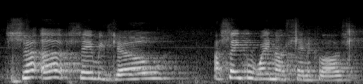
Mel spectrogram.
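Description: A woman's voice: high-pitched, normal speed, close to an everyday voice. Woman playing a blunt country girlfriend, echoey. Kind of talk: staged comic radio-show reading. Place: theater stage before an audience. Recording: muffled echoey hall, faint noise.

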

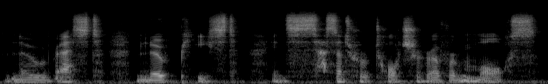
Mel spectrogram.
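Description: A man's voice: on the low side, fairly even intonation, creaky, bright, forceful tone, slightly rough, full character voice. A man voicing the mournful, remorseful ghost of a dead businessman in a solemn, declamatory storybook reading. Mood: weary, sorrowful. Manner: declamatory, solemn, drawn-out wailing.

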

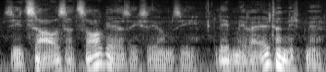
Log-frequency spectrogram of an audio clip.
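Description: An actor playing a dogged, probing police detective in a crime radio play, asking terse and insistent questions. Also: male voice, rumbling low, big pitch swings, a little fast, gravelly, bright, forceful tone, slight background noise, heavily acted. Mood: probing, official. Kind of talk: German crime radio drama dialogue.

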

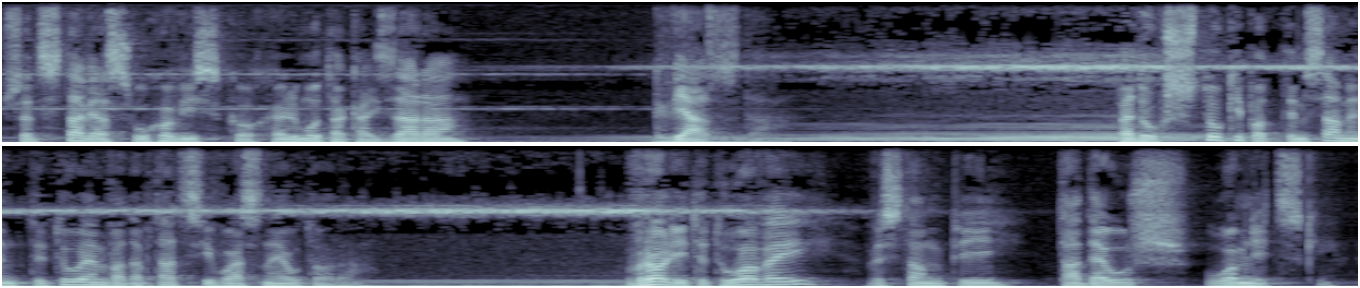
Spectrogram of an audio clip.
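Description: A man's voice: medium pitch, a little slow, long pauses. A man reading a scripted announcement for a radio theatre broadcast in a 1970s recording. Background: prominent music.

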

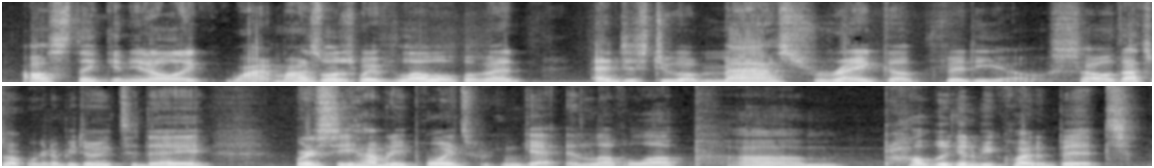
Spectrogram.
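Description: A man's voice: lowish voice, fairly bright tone. Chatty young man with a sick voice. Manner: chatty, rambling, self-correcting. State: sick, voice a bit off. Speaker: mobile game content creator. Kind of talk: casual gameplay commentary. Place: home room, indoors.

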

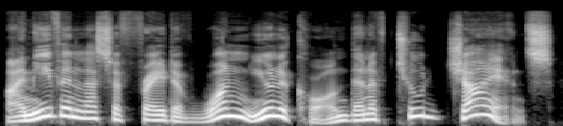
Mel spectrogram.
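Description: A man's voice: a little high, wildly swooping pitch, unhurried, dry recording, clean studio sound, pitched above the performer's own voice. A man voicing a boastful, plucky little male tailor in a storybook reading, cocky and bragging.

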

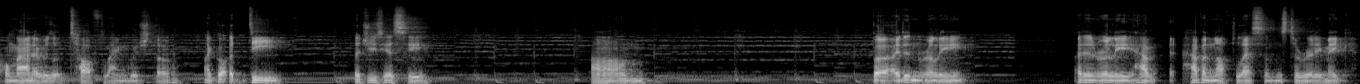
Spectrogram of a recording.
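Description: Thirties male streamer, low voice, loose self-correcting chat, soft music under. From United Kingdom. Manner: rambling, self-correcting, laughs often. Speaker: coding livestreamer. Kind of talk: casual live-stream chat while coding. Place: home room at a desk.

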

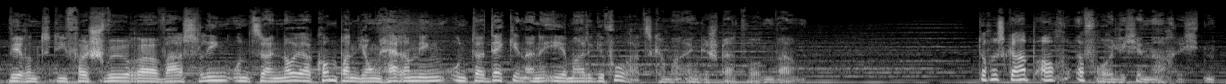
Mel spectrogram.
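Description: A man narrating an adventure audio drama in a measured, suspenseful storyteller's manner. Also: a little high, vocal fry, music in the background.

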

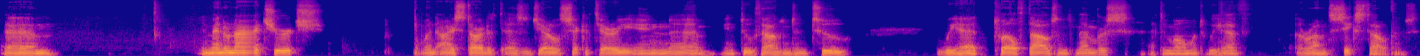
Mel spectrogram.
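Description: Older Dutch-accented man, hesitant church-leader guest on a headset video call, husky and unhurried. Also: low voice, little pitch movement. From Netherlands. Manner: hesitant, many fillers and restarts. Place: home study with bookshelves.

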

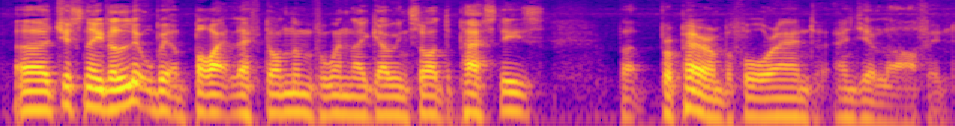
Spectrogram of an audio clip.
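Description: Chatty man in a kitchen. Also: lowish voice. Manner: chatty, self-mocking, explains each step. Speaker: home cook. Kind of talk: casual cooking narration. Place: small home kitchen.

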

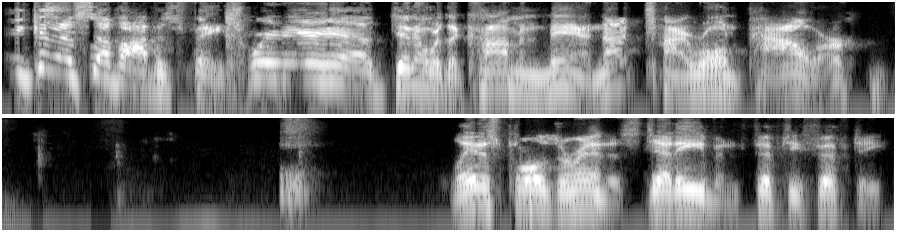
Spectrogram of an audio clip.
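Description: Blunt cartoon political handler played by a man, very sharp, husky, animated. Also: fairly high pitch, moderate pace, long pauses, dry recording, studio quality, full character voice. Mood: brisk, urgent. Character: brisk, blunt male political campaign advisor. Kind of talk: amateur cartoon table read. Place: home room, on a video call.

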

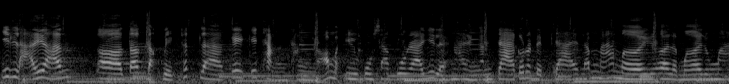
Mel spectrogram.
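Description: A woman in her twenties with a southern Vietnamese accent, telling stories in casual, excitable and expressive chat. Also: on the high side, quick pace, few pauses, over loud music. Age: 20s. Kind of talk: casual animated chat, reminiscing. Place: indoor talk show set styled as an old shop.

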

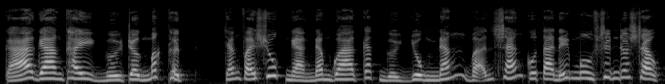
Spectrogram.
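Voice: mid-range voice, lively intonation, moderate pace, a bit bright, no room sound, clean studio sound, close to an everyday voice. An actor playing a stern, imperious old male sun god in a cartoon fairy tale. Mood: angry.

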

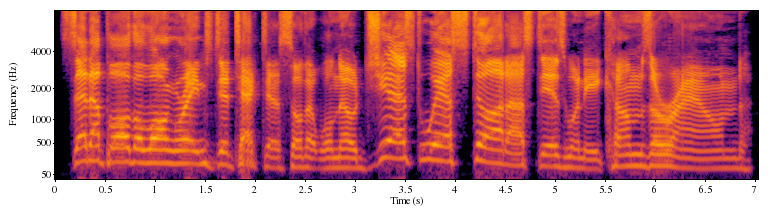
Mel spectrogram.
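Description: A gloating comic-book villain, hammed up by a man, declaims plans for war with theatrical bombast. The voice is sharp and forceful, raised in pitch, with big swings. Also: animated, takes it slowly, no room sound, clean studio sound, exaggerated voice. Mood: scheming. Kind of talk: hammy dramatic reading of a comic.

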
